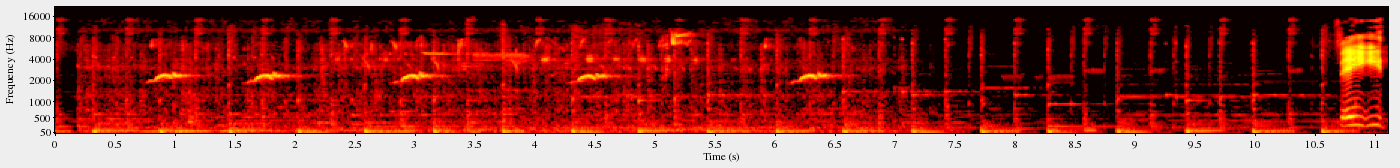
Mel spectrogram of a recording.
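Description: A Tufted Titmouse gives five short, slurred whistled notes about a second apart, over steady background music.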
